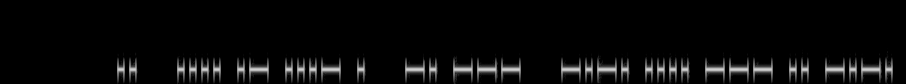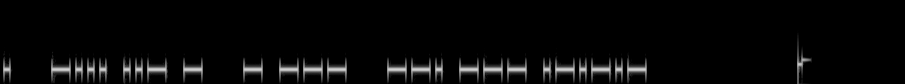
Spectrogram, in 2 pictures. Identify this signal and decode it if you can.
Morse code, heard as a keyed tone, about 20 wpm, 700 Hz. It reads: I HAVE NO CHOICE BUT TO GO.
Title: Sentences from Top 1000 Words - Review Part 6 - 20wpm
